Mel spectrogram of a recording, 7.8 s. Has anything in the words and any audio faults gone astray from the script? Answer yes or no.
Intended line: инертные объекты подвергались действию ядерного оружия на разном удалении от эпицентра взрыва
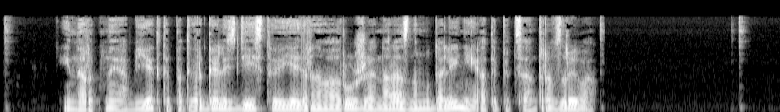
no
